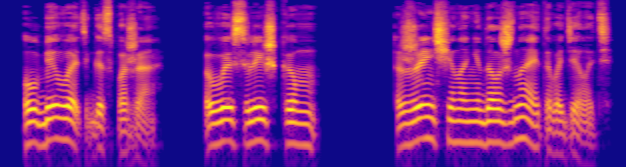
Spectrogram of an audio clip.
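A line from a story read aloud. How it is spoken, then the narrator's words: Quietly. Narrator (Russian): тихо закончил Ли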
